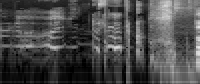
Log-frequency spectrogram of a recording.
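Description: A woman crying: a high, wavering, wailing sob that trails off about half a second in, followed by a short sob around one second in.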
